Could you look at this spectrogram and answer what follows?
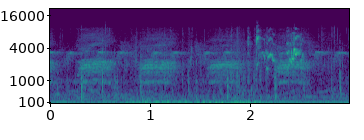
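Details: Budgerigars during early morning feeding: repeated nasal, harmonic squawks about every half second, then a sharper high chirp near the end, against a constant low hum.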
